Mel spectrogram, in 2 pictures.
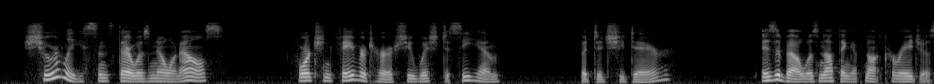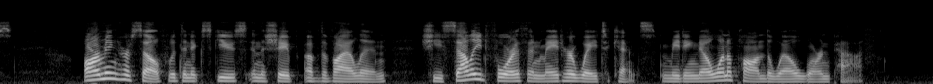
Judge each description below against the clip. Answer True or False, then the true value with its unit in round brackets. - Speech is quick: False (175 wpm)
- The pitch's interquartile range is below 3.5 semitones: False (4.1 semitones)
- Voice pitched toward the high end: False (145 Hz)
